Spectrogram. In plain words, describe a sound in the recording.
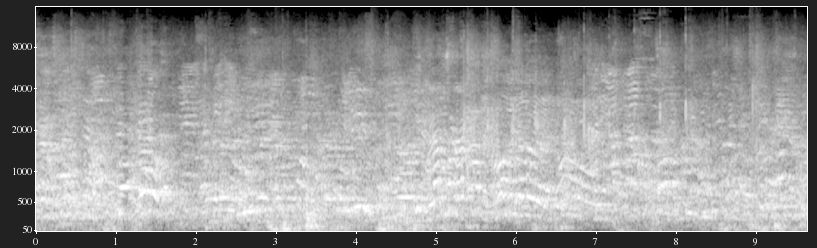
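A crowd of adults and children chatters in an echoing hall.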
